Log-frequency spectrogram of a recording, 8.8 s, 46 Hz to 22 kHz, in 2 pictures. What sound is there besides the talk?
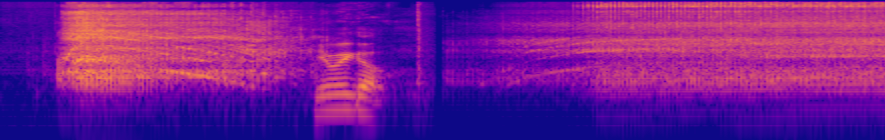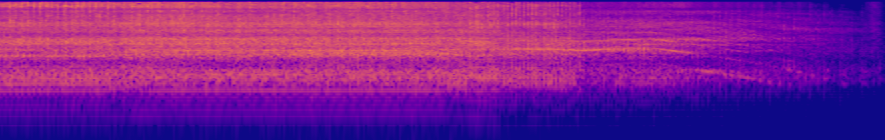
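power drill drilling holes for 3/16 Tapcon screws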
